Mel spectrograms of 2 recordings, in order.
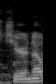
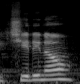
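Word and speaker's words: Cirno: level of energy as people who pronounce cheerno with three syllables like sure you're correct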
